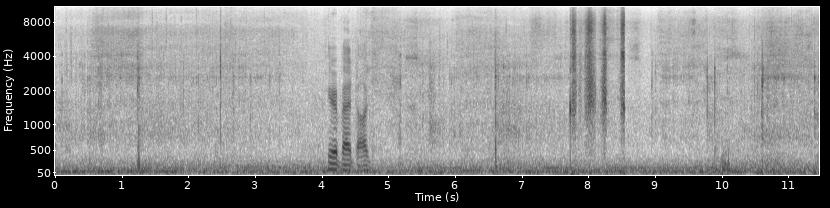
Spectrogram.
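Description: Inline skate wheels rumble steadily over rough asphalt.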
